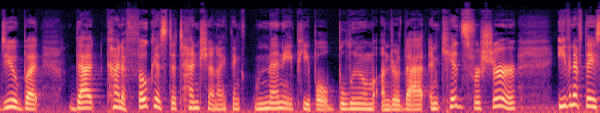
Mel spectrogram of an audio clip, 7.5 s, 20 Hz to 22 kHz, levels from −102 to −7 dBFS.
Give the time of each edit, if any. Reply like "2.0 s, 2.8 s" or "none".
none

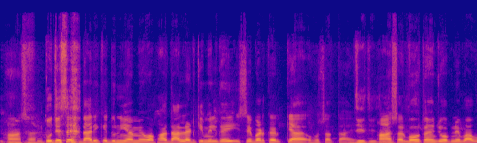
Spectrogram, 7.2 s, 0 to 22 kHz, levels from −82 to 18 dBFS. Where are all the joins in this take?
1.2 s

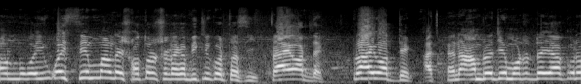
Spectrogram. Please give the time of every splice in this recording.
none

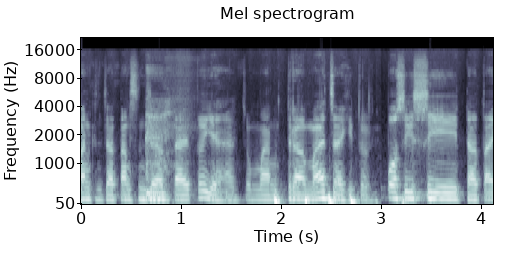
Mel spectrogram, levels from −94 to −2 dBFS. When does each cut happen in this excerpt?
3.0 s

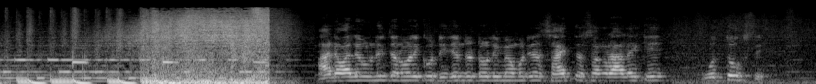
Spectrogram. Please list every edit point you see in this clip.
2.7 s

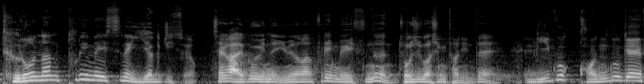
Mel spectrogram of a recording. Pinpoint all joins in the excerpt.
3.9 s, 5.3 s

